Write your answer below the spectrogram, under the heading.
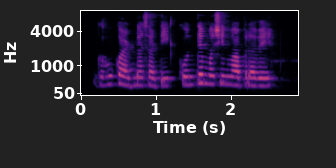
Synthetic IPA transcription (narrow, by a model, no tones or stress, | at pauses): ɡəɦukaɽɳjasaʈiːkoɳt̪eməɕiːnʋapɾaʋe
